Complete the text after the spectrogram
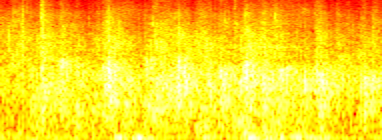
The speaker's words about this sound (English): That was a nice shot. That's what it felt like, golf clap, right?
